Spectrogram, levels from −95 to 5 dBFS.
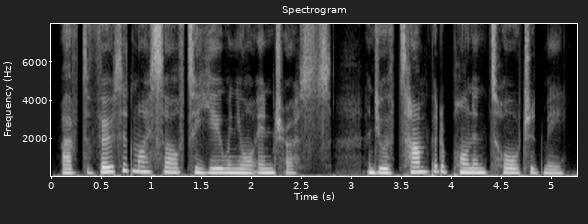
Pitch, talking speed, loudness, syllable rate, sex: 220 Hz, 195 wpm, -19 LUFS, 5.6 syllables/s, female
